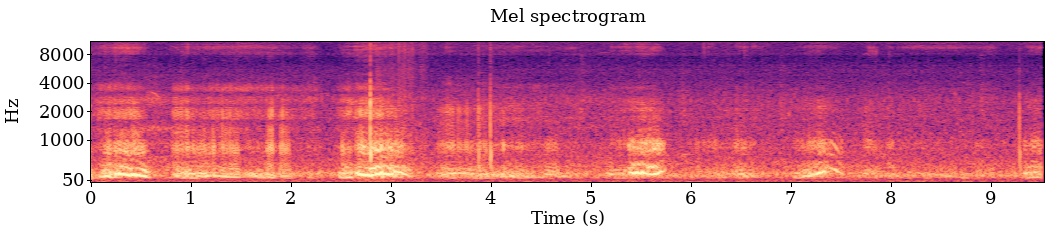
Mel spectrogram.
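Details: Sleeping baby snoring as loudly as an adult: loud, rough snoring sounds with each breath, about 24 a minute.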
